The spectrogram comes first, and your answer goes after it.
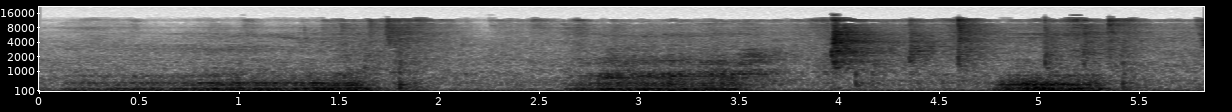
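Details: Dogo Argentinos Tyson and Kilo, aged two years and two months, growl during a tug of war game: deep rumbling growls in three bursts, each lasting about half a second to a second, with brief scuffling noises between.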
